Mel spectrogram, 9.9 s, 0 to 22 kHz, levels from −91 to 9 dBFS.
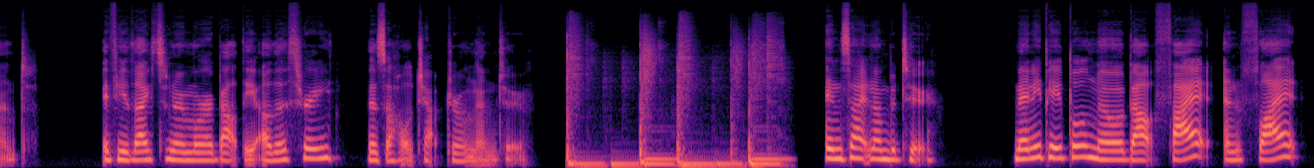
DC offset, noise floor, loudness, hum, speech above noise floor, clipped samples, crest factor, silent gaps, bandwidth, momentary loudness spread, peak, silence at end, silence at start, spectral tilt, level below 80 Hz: under 0.1%; -79 dBFS; -20 LUFS; none; 60 dB; under 0.1%; 18 dB; 4.07-4.25 s, 5.99-6.13 s; 18.5 kHz; 11 LU; -2 dBFS; 0.15 s; 0 s; -5.5 dB/octave; -40 dBFS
